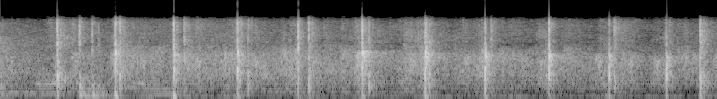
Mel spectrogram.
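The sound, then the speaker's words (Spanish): A smattering of applause for the brothers: sharp, crisp handclaps at an uneven, loose rhythm, moderately loud, as a small group claps for a few seconds over faint background murmur. “Denle un aplauso a los hermanos.”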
